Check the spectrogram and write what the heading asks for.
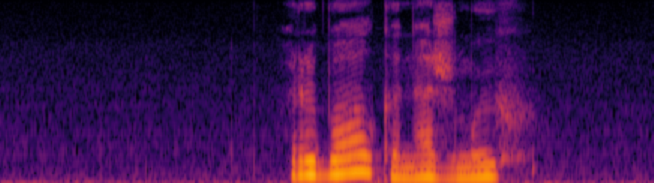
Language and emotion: Russian, neutral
